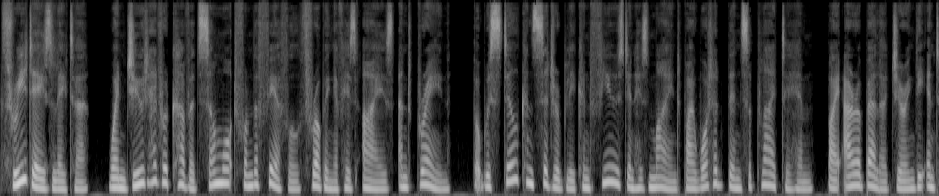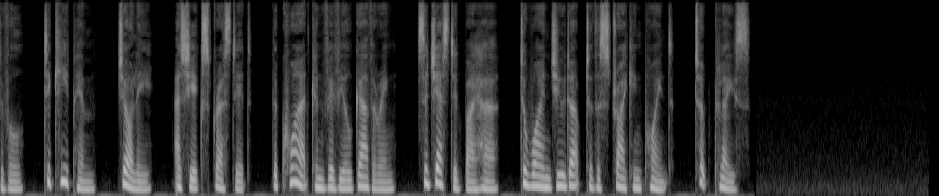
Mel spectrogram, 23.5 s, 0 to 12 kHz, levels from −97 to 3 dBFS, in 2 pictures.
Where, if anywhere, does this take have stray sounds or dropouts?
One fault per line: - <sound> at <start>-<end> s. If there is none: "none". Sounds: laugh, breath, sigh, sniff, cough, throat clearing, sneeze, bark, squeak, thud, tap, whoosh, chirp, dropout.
none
